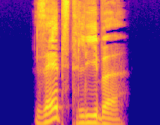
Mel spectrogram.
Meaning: self-love
- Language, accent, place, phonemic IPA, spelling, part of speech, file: German, Germany, Berlin, /ˈzɛlps(t)liːbə/, Selbstliebe, noun, De-Selbstliebe.ogg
